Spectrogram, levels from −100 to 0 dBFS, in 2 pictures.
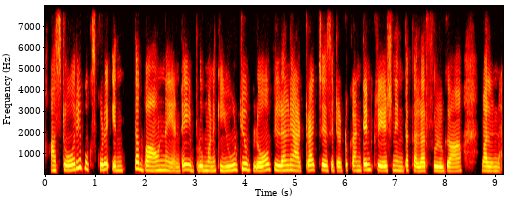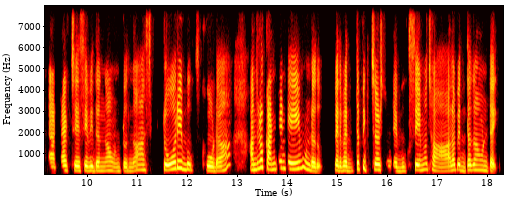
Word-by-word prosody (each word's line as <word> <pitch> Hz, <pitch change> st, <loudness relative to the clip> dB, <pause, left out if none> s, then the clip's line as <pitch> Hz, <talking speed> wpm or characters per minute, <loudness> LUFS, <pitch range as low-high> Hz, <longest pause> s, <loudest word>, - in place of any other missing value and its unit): ఆ -, -, +1 dB
story 240 Hz, +7 st, +2 dB
books 250 Hz, -6 st, -6 dB
కూడా -, -, +6 dB, 0.2 s
ఎంత 215 Hz, +7 st, -13 dB, 0.2 s
బాగున్నాయంటే, 210 Hz, -3 st, -3 dB
ఇప్పుడు 215 Hz, 0 st, -1 dB
మనకి 210 Hz, +1 st, -7 dB
యూట్యూబ్‌లో 235 Hz, -3 st, -1 dB, 0.2 s
పిల్లల్ని 230 Hz, 0 st, +1 dB
అట్రాక్ట్ 230 Hz, -, -4 dB
చేసేటట్టు 470 Hz, +1 st, 0 dB
కంటెంట్ 235 Hz, +4 st, +2 dB
క్రియేషన్ 215 Hz, 0 st, +2 dB
ఎంత 205 Hz, +3 st, -5 dB
కలర్‌ఫుల్‌గా, 200 Hz, -, 0 dB, 0.6 s
వాళ్ళని 195 Hz, -2 st, -3 dB, 0.2 s
అట్రాక్ట్ 220 Hz, +3 st, -1 dB
చేసే 210 Hz, 0 st, +3 dB
విధంగా 205 Hz, +1 st, -3 dB
ఉంటుందో, 190 Hz, +1 st, -6 dB
ఆ -, -, -3 dB
స్టోరీ 340 Hz, -10 st, +5 dB
బుక్స్ 245 Hz, -4 st, -6 dB
కూడా, 205 Hz, -1 st, +3 dB, 0.6 s
అందులో 300 Hz, +9 st, +3 dB
కంటెంటేముండదు. 290 Hz, -, +2 dB, 0.3 s
పెద్ద, 225 Hz, -3 st, +5 dB
పెద్ద 195 Hz, +3 st, -2 dB
పిక్చర్సుంటాయి. 235 Hz, -9 st, +1 dB
బుక్స్ 190 Hz, -, -10 dB
ఏమో 245 Hz, +3 st, -5 dB
చాలా 200 Hz, +2 st, -1 dB
పెద్దగా 240 Hz, +2 st, +1 dB
ఉంటాయి. 215 Hz, -, +1 dB
220 Hz, 115 wpm, -22 LUFS, 205-255 Hz, 0.6 s, కూడా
